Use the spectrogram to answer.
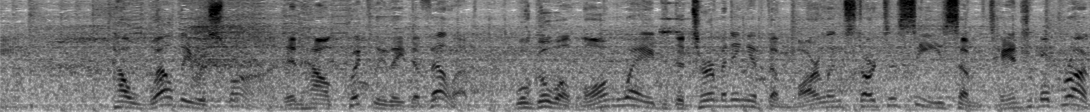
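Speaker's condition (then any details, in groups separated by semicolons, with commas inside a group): No condition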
